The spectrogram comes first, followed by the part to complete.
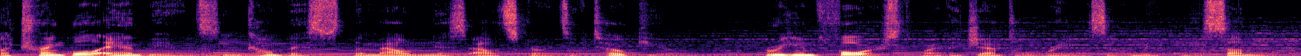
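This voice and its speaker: With music in the background, a man with a very deep, low voice speaks fairly quickly and with lively intonation. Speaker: audiobook narrator. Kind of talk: audiobook narration.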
